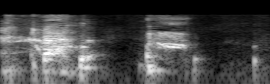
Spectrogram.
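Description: Two harsh, rough coughs in quick succession from an adult, followed by a faint short after-sound; a plain cough.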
